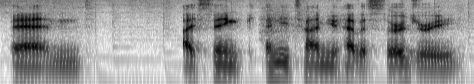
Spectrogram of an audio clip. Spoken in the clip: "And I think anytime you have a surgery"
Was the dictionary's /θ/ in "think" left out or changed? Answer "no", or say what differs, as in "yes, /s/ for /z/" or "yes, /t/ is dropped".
no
